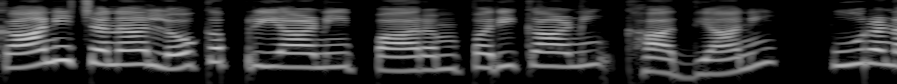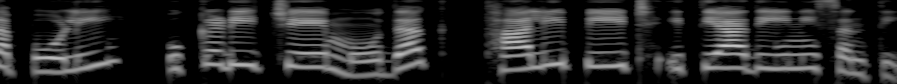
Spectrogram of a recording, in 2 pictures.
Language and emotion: Sanskrit, neutral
